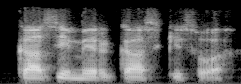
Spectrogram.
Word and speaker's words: Kasimir Kaskisuo: Kasimir Kaskisuo.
